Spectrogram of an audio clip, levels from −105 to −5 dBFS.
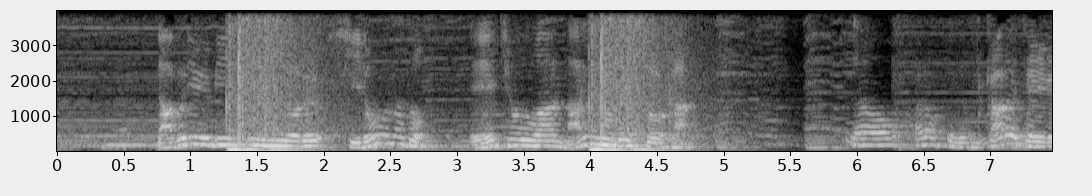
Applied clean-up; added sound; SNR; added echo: none; Boom; 3 dB; reverberation time 0.5 s.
